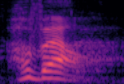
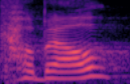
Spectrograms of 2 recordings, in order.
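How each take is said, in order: First: The middle consonant is a V sound. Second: The middle consonant is a B sound. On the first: The speaker calls it right. "it sounds like a V sound" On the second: The speaker calls it wrong. "It looks like habel"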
